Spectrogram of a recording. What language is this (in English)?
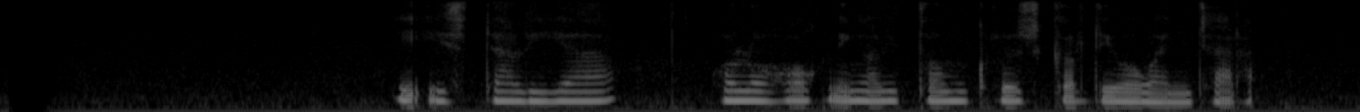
Sundanese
